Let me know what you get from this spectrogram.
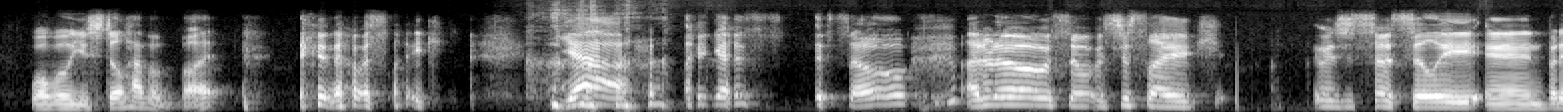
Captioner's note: laughing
